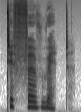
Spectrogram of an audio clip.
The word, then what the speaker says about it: Tiphereth: It is spelt K-E-T-H-E-R, but it is pronounced Keter. Inside the second circle, write Tiferet, spelt T-I-P-H-E-R-E-T-H, but it is pronounced Tiferet. Inside the third circle, write Yesod, spelt Y-E-S-O-D, and pronounced almost as it is spelt, Yesod.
